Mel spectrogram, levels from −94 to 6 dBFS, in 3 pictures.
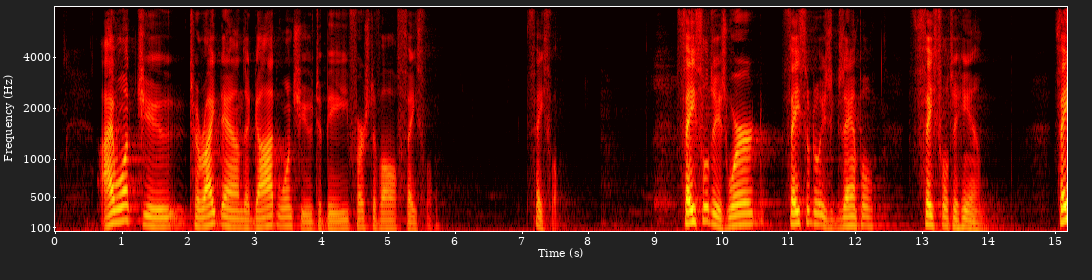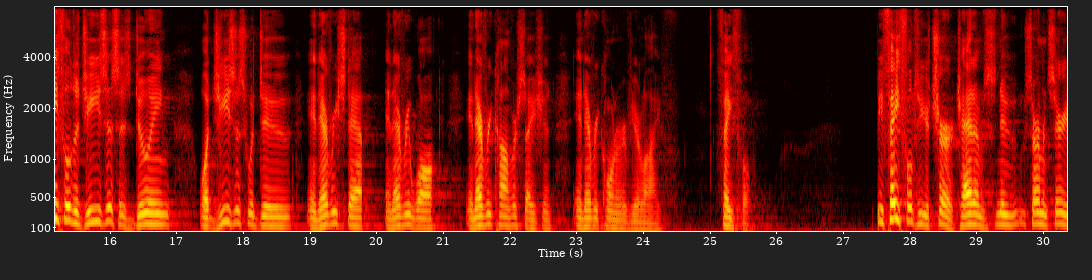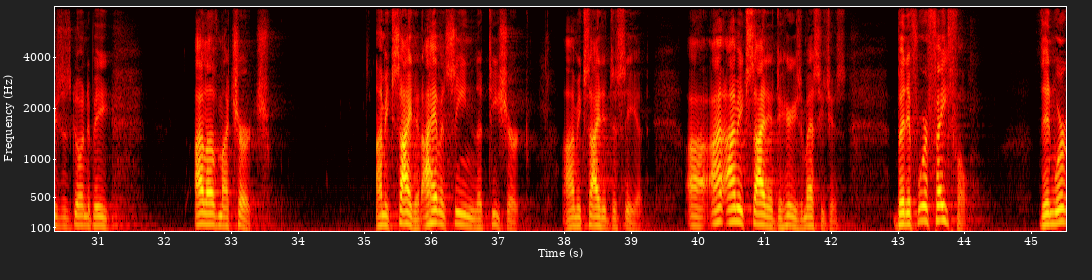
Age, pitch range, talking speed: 60-79, 100-140 Hz, 125 wpm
